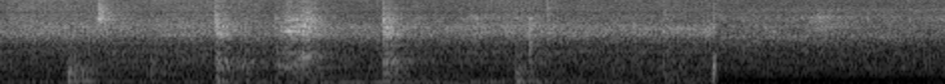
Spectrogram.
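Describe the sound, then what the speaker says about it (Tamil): Onions sautéed with salt in a pan for chicken gravy sizzle loudly and close, broken by several sharp spatula scrapes and knocks in an uneven rhythm before cutting off near the end. "உப்பு சேர்த்து நல்லா வதக்கிக்கலாம் ஃப்ரெண்ட்ஸ்."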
